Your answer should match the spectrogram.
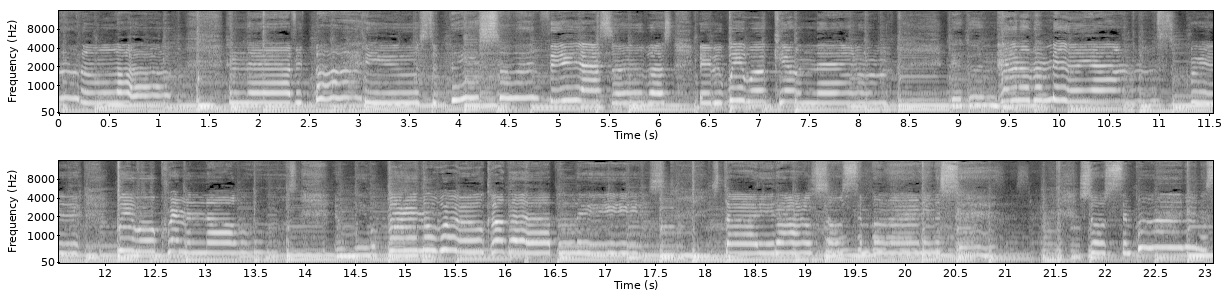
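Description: A woman singing a pop melody with sliding vocal runs over acoustic guitar accompaniment.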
